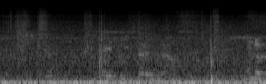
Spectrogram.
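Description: A basketball bouncing a few times on an outdoor hard court as it is dribbled, with players shouting between the bounces and a steady low rumble underneath.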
